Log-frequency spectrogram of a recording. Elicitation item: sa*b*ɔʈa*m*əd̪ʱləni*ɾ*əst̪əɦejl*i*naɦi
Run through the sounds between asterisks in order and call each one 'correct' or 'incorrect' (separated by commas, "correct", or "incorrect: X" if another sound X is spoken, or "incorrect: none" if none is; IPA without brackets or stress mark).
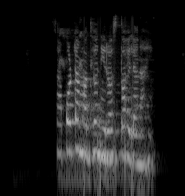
incorrect: p, correct, correct, incorrect: a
